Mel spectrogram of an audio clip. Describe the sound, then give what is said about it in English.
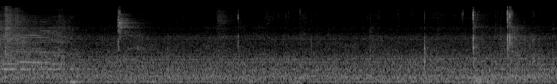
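Someone drinking water, with a few soft wet sips and swallowing clicks spaced out over a steady background hiss and low hum. No one speaks. “Not the best way to have water.”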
